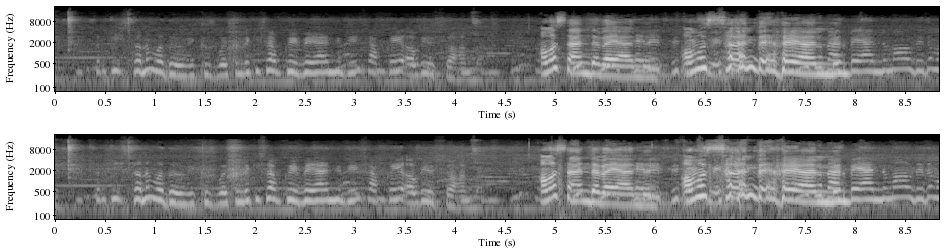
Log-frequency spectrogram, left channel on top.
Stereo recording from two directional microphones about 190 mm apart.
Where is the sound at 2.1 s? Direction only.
45° right (ahead or behind).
